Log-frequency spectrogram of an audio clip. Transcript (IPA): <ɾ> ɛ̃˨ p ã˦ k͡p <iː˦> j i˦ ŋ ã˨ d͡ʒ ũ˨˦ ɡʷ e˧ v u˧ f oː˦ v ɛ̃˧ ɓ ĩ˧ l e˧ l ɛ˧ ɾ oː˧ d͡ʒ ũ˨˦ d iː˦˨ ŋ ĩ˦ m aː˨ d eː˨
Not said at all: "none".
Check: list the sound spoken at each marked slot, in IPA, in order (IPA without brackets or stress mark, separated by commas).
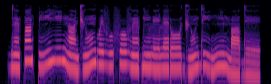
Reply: d, iː˨˦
